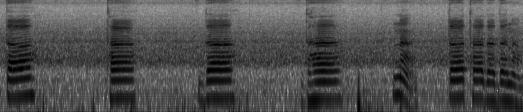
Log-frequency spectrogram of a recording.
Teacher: ये वर्ण होते हैं अपने दंतई, जो दांत की सहायता से बोले जाते हैं।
